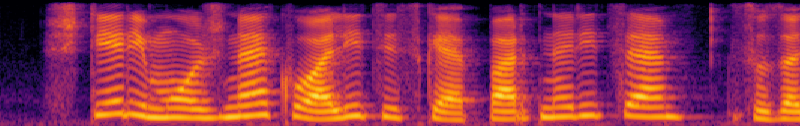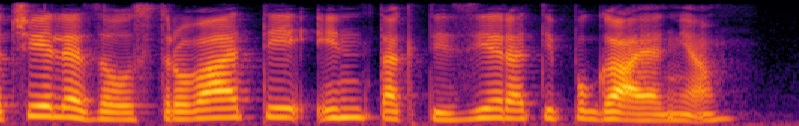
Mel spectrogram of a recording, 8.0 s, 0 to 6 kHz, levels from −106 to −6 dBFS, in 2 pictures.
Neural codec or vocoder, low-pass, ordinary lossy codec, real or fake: none; 5.4 kHz; none; real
